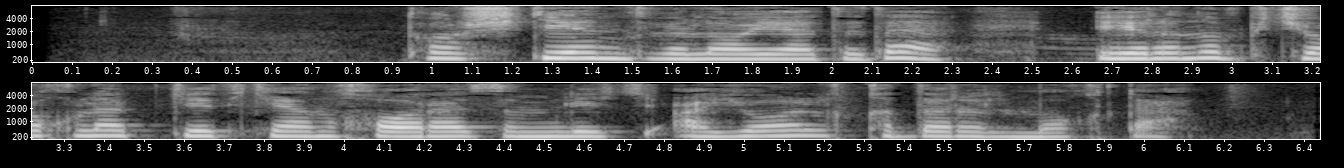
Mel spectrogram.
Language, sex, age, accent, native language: Uzbek, female, 18-24, Qashqadaryo, Uzbek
